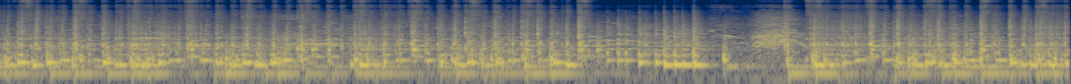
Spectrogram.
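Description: High school marching pep band playing brass over a drumline of snare and bass drums, with a steady beat. The band drops out briefly about seven seconds in, then comes back in.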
